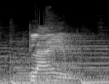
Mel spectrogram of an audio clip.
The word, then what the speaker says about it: climb: Climb. नहीं, it's climb. Climb. B इसमें भी silent होता है.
